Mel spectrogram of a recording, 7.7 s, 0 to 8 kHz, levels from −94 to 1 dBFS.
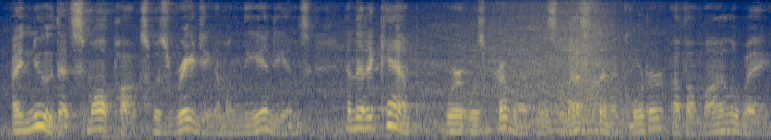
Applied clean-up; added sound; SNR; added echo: none; Engine; 11 dB; reverberation time 1.9 s.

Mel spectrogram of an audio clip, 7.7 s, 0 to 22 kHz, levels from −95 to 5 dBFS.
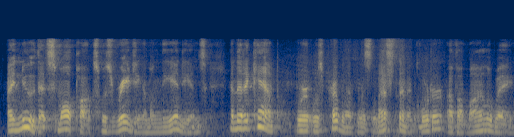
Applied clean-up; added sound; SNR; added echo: neural separator model SepFormer DNS4.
